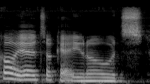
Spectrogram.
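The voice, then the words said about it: Weak put-on Swedish accent. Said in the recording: “I can't do a very good Swedish accent”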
